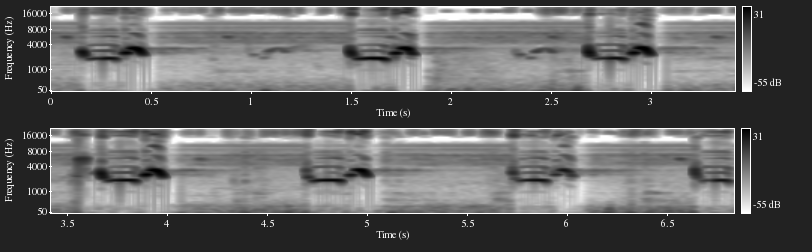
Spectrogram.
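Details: Lively male red prenjak song used to train and lure other prenjak: loud high chirping bursts recurring about every second, short clipped twittering notes separated by brief pauses, with faint low background rumble.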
